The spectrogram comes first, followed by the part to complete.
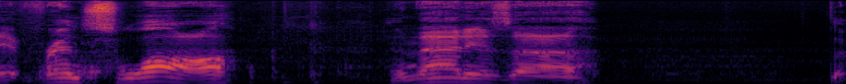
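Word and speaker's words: François: or Fran franois that's how you say it franois and that is uh the early life of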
